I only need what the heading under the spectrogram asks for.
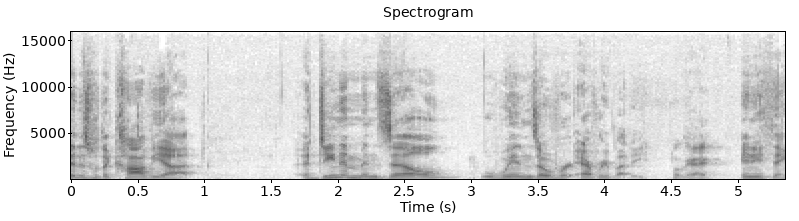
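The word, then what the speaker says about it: Idina Menzel: I'm gonna pull a Travolta and get her name wrong Adina Menzel I said it right yeah versus Alvin and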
